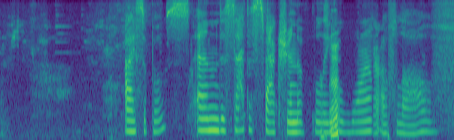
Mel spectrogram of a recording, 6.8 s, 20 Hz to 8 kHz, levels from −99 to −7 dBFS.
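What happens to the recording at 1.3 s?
Between 1.24 and 1.32 s, the echo canceller likely mistook simultaneous talk from both ends for loudspeaker echo and turned the near talker down: speech suppressed in double talk. The speech drops by roughly 10 dB for around 70 ms, a brief sunken gap.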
